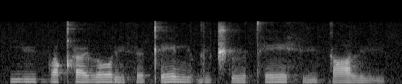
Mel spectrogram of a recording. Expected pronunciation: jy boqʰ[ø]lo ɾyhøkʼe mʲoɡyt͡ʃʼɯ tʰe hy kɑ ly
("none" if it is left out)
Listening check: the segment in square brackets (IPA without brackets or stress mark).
ø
